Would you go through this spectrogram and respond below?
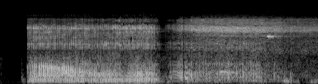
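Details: Woman asleep, called the snoring "champion": a loud, harsh rattling snore on inhalation, then a second, hissier noisy breath, heavy snoring.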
